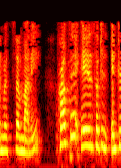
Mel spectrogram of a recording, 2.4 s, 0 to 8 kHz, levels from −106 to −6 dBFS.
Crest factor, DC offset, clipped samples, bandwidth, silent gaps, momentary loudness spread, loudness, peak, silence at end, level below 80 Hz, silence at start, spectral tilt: 18 dB; under 0.1%; under 0.1%; 5.8 kHz; none; 7 LU; -27 LUFS; -10 dBFS; 0 s; -78 dBFS; 0 s; -9.5 dB/octave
